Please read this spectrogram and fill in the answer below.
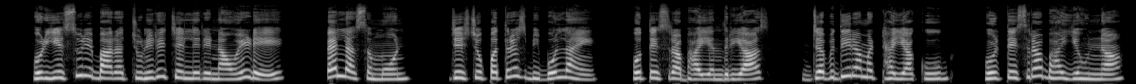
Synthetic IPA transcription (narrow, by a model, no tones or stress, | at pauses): ɦoːɾjiːsuɾebaːɾat͡ʃʊɽ̃eɾet͡ʃeːleɾenãːũeːɽe | pɛːlasɐmoːn | d͡ʒeːsd͡ʒopɐt̪ɾəs̬bʱiboːlaːẽ | ɦoːɾt̪eːsɾabʱaːiɐ̃nd̪ɾɪjaːs | d͡ʒɐbd̪iɾamɐʈʰːajaːkuːb | ɦoːɾt̪eːsɾabʱaːijɐɦənːaː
